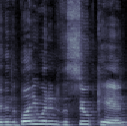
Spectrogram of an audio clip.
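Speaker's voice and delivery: high whiny voice.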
